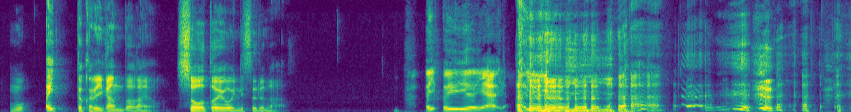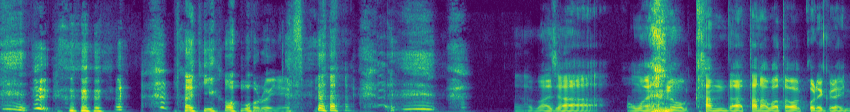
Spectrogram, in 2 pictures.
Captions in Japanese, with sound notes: もうあいとかで行かんとあかんよ。ショート用にするなら。 あいあいがおもろいね、それ。[笑い] [笑い] あ、ま、じゃあお前の噛んだ棚端はこれぐらいにしといてでいいですか?もう未練はないですか?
